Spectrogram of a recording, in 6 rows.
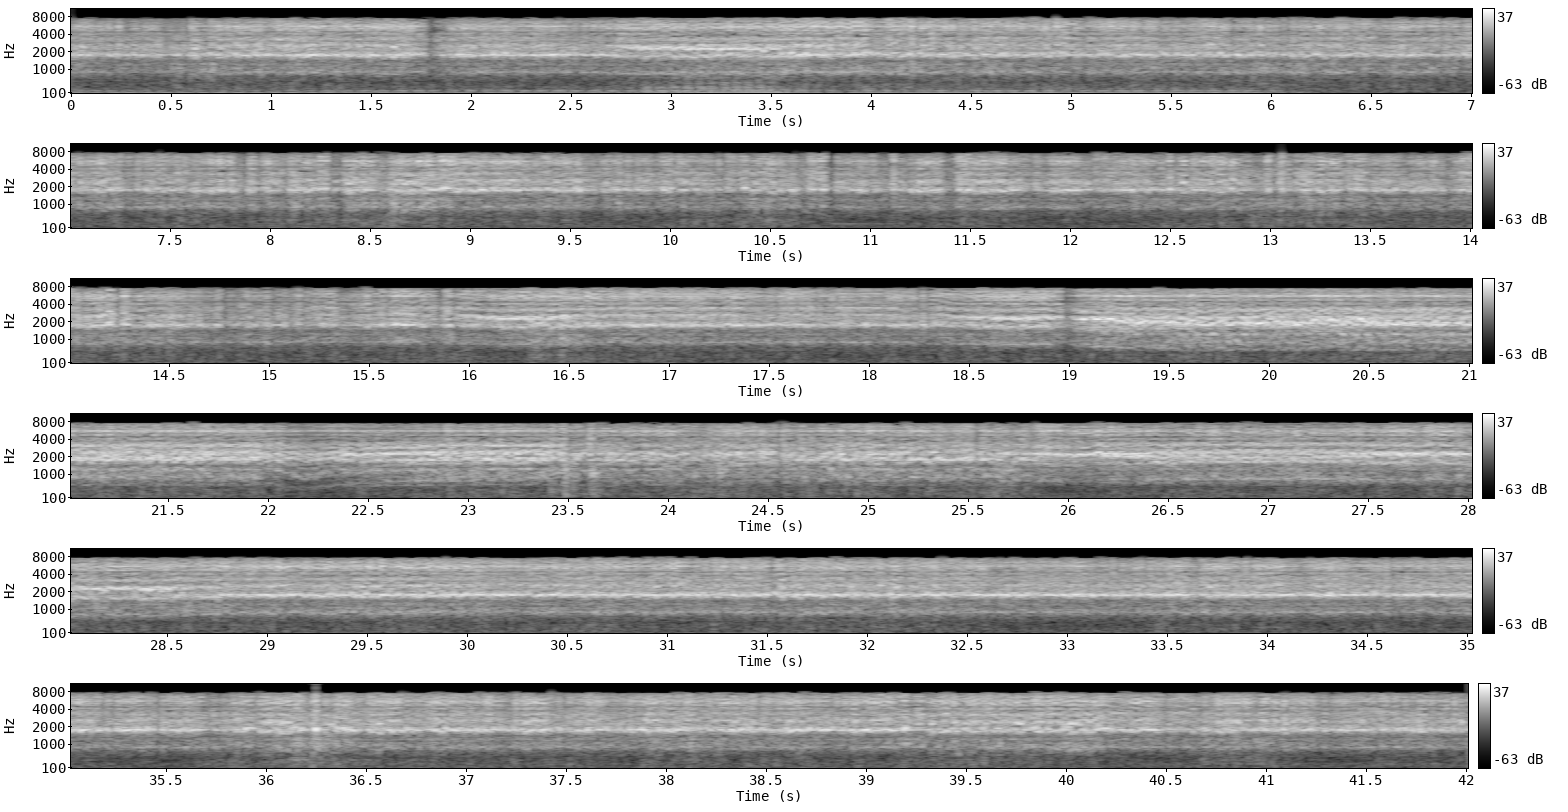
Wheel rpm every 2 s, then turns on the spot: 240, 230, 230, 230, 230, 230, 230, 230, 230, 210, 190, 160, 190, 200, 220, 240, 230, 230, 230, 240, 230.
none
